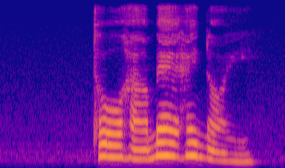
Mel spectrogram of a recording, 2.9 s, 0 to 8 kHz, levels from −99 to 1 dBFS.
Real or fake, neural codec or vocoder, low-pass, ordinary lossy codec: real; none; 7.2 kHz; none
